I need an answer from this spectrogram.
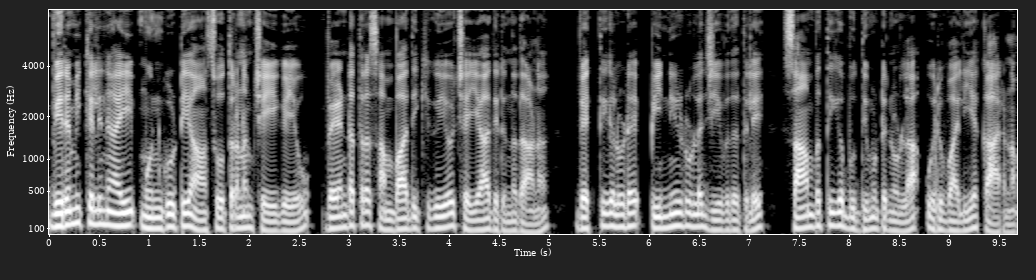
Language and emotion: Malayalam, neutral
